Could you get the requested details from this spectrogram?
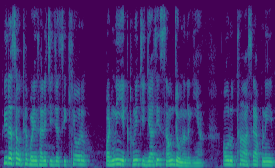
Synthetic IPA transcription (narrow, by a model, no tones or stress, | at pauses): pʰɪɾəsɛ̃ːʊt̪ʰːɛ̃ːbəɽĩːsaːɾĩːt͡ʃiːzãːsɪkʰːiãːɔːɾ | pəɽnĩːɪkt̪ʰoːɽĩːt͡ʃiːzãːəsĩːsəmd͡ʒaːnãːləɡijãː | ɔːɾʊt̪ʰːãːəsɛ̃ːəpɳiː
